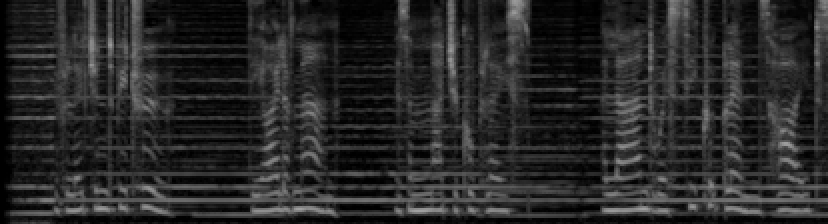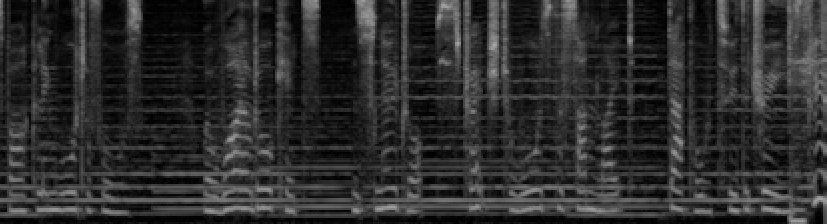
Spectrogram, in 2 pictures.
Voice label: english female voices british accent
